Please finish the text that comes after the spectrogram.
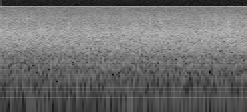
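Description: Rain falling steadily, a dense, even hiss with no breaks and no voices.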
